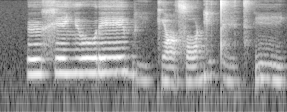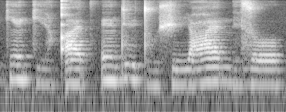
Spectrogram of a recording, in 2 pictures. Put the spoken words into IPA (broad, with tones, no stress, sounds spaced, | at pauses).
ø˦ x e˦ lʲ oː˦ ɾ eː˦ b i̤˨ kʲ ɑ̃˨ sˤ ø˨˦ ɡ i̤˦ t e̤˨ t͡sʼ iː˦˨ kʲ ẽ˦ kʲ e̤˨ qʼ æ˨ t͡sʼ ẽ˦ d y˦˨ t o̤˨ ʃ iː˨ ʕ æ˦ n e̤˦ z o˦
